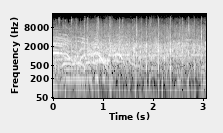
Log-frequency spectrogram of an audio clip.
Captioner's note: applause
